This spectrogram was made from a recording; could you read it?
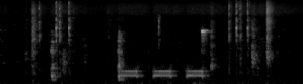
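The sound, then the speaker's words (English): A phone rings in the background in three short, evenly spaced electronic bursts, fairly clear, with scattered clicks and tapping noises before and after. “I just hear a phone in the background.”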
